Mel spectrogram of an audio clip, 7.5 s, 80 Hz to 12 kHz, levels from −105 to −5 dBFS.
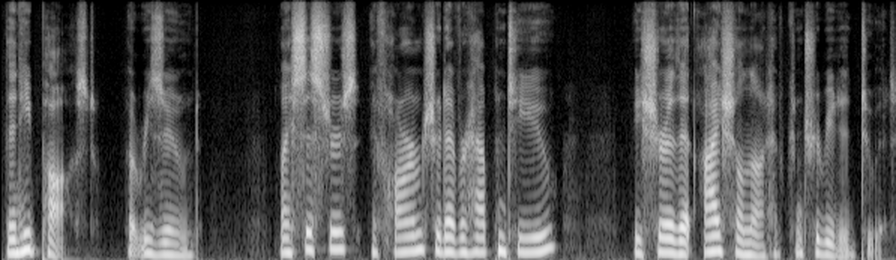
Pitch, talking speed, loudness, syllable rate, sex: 175 Hz, 185 wpm, -21 LUFS, 5.7 syllables/s, female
